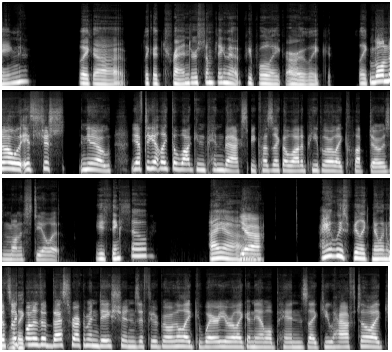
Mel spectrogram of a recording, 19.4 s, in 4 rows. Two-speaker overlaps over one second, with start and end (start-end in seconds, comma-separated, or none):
none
